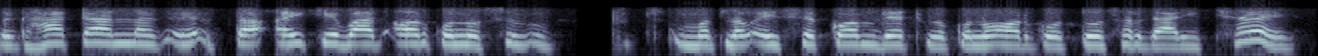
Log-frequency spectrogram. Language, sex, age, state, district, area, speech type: Maithili, female, 45-60, Bihar, Madhubani, rural, conversation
